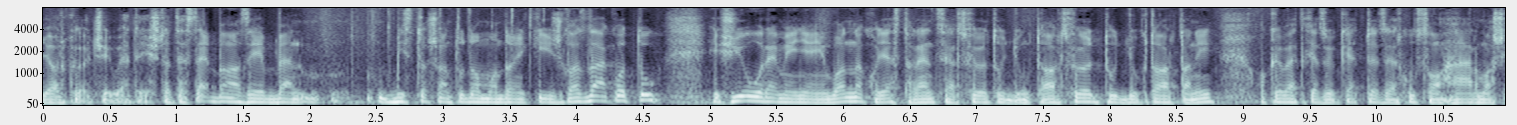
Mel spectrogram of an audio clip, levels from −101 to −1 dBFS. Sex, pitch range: male, 100-120 Hz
